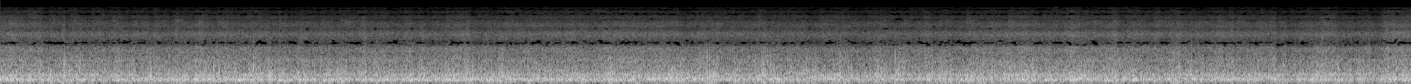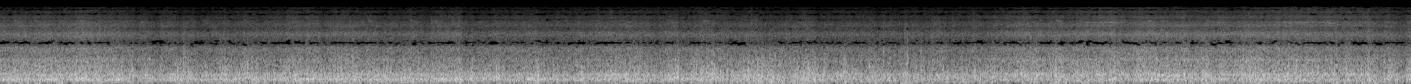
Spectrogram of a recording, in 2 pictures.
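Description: Train running through a rail tunnel, heard from aboard: a loud, steady roar of wheels on rails, closed in by the tunnel walls.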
